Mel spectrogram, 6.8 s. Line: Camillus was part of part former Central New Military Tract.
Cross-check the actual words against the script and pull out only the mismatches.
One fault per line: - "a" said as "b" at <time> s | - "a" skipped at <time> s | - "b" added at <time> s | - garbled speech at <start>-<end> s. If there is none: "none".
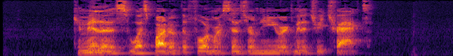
- "part" said as "the" at 2.7 s
- "York" added at 4.0 s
